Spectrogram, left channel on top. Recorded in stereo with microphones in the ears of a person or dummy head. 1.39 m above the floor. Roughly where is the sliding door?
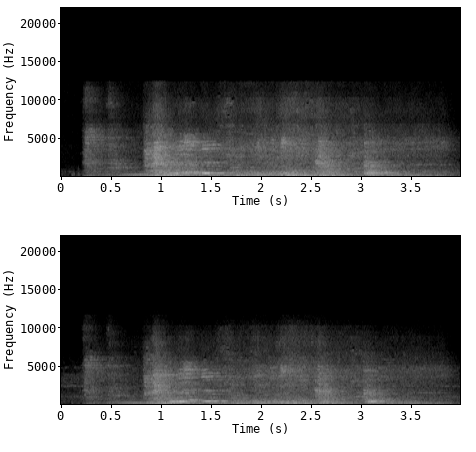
Right.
